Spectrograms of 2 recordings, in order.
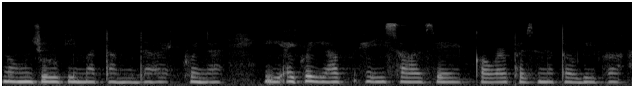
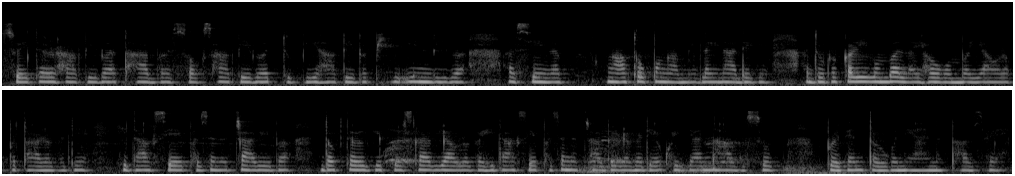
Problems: none marked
